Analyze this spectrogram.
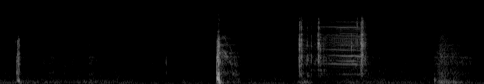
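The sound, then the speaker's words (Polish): A phone camera fires while photographing a book page: a few sharp clicks and one longer rattling burst, heard alone against a quiet background. “No to sprawdźmy. Robię zdjęcie.”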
